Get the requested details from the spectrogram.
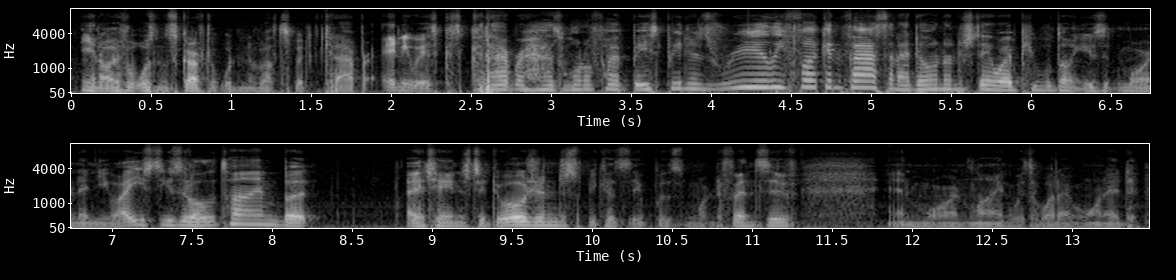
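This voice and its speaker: A man's voice: mid-range voice, a bit bright, no echo. A young man giving casual, rambling commentary on a game replay, frustrated and swearing often, into a close desk mic. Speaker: gaming commentator.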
